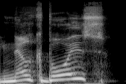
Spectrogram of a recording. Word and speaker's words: Nelk Boys: So OJ was on with the Nelk Boys.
